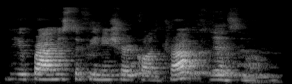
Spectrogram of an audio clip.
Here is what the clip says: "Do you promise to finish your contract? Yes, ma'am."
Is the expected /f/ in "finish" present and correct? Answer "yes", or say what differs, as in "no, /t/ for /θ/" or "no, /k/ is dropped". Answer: yes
